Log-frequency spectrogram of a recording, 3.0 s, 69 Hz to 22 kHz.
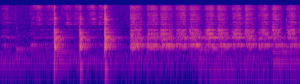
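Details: Honda VF750F engine with low compression, heads off, hand-lapping the number two cylinder intake valve (the poor-compression cylinder): scratchy rasp after sharp taps, the gritty note smoothing and evening out as the seat beds in.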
